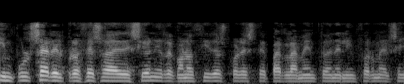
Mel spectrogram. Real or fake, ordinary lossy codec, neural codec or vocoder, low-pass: real; AAC, 32 kbps; none; 7.2 kHz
